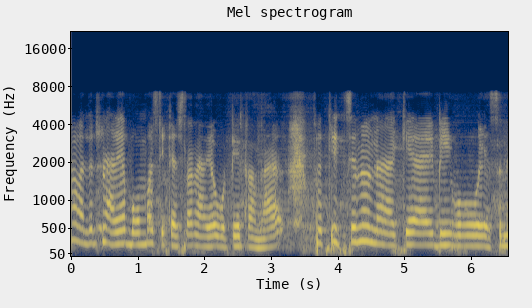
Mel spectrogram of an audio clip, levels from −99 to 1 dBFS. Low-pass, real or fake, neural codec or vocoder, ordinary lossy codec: 7.2 kHz; fake; codec, 44.1 kHz, 2.6 kbps, SNAC; none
